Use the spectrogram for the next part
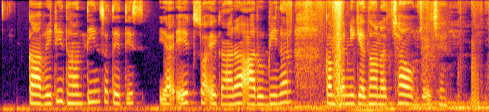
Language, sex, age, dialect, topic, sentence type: Maithili, female, 31-35, Angika, agriculture, question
